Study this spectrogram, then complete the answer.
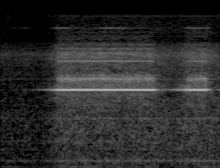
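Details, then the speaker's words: Laptop: a thin, steady high whistle in two bursts from the hard drive area; the drive is the source, not the speakers. "Это шумит винт шумит Вот именно в этой части Где стоит винчестер"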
